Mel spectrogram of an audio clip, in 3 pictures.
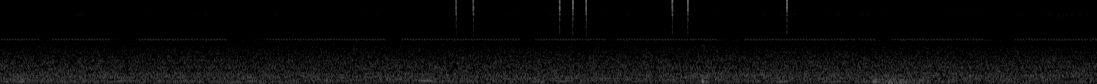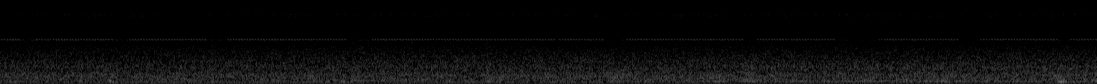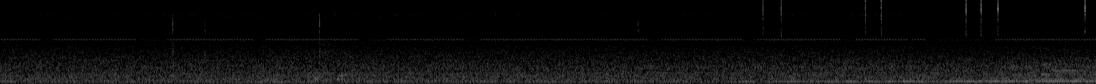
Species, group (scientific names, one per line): Barbitistes serricauda
Orthoptera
